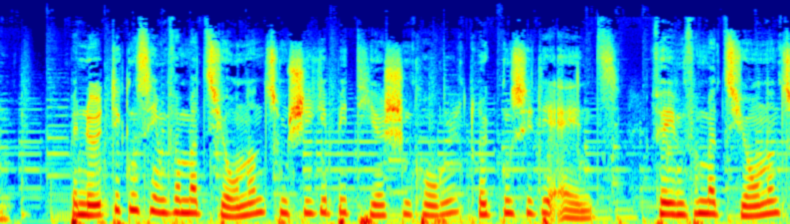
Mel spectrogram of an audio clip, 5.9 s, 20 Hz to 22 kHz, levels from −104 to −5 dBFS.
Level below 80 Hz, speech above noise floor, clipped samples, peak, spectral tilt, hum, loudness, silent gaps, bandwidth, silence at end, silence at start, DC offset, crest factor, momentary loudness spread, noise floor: -28 dBFS; 21 dB; under 0.1%; -2 dBFS; -5 dB/octave; none; -20 LUFS; none; 13.5 kHz; 0 s; 0 s; under 0.1%; 18 dB; 6 LU; -40 dBFS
